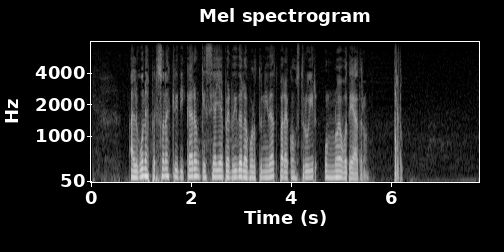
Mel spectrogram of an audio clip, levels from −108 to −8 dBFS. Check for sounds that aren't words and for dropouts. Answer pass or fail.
fail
